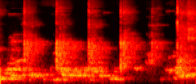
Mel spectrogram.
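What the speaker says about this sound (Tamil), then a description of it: "இதோ பலத்த கரகோஷங்களுக்கு மத்தியில் நன்றி." At a Tamil school event, a small group claps in loose, uneven bursts, a few close, sharp hand claps separated by short gaps, with children's voices mixed in.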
